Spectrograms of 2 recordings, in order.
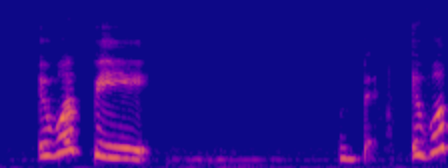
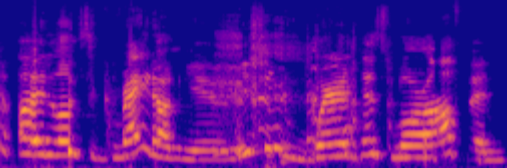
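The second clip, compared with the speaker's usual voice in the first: loud, higher-pitched imitation of flattery; mock gushing compliment; 3 semitones higher, 9 dB louder than usual. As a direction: gush like an admiring friend. Acting out someone complimenting a hairstyle.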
